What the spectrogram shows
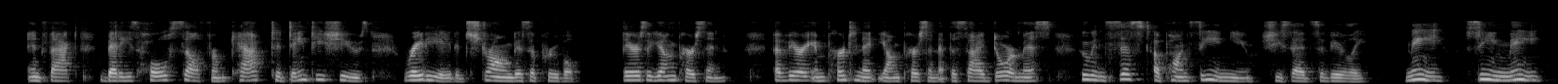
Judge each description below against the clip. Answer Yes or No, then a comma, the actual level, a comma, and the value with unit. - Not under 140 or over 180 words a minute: Yes, average, 145 wpm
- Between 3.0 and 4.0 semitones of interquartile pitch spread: Yes, average, 3.5 semitones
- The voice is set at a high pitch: No, medium, 175 Hz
